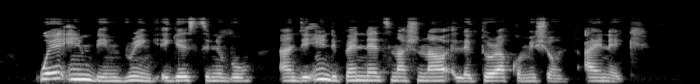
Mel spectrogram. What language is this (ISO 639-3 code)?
pcm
